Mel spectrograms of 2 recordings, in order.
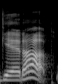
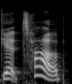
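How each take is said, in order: First: The T is a quick D-like flap. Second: The T is a clear, distinct T sound. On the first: The speaker calls it right. "it sounds like get up, like the D sound" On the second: The speaker calls it wrong. "Instead of sounding like get up"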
